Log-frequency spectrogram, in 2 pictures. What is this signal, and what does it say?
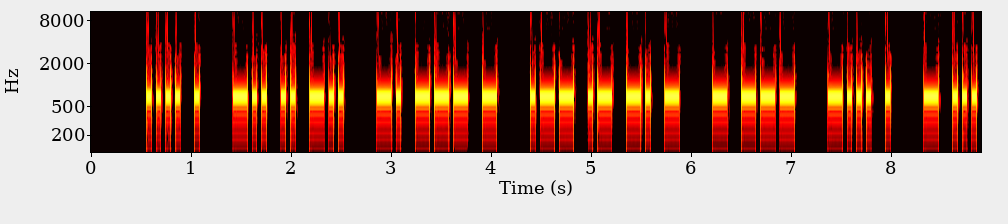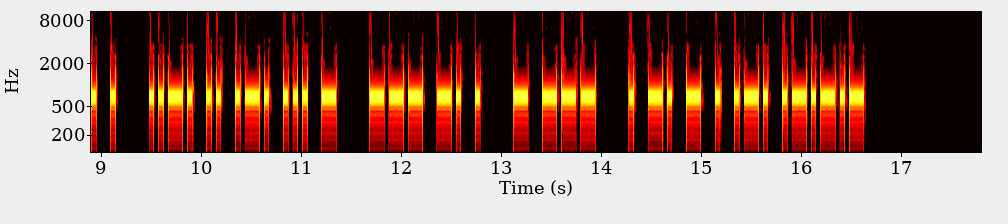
Morse code, heard as a keyed tone, about 25 wpm, 700 Hz. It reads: HE DID NOT WANT TO BE THE FIRST ONE TO ENTER.
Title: Sentences from Top 1300 Words 25wpm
